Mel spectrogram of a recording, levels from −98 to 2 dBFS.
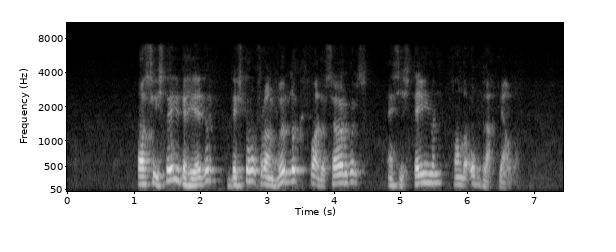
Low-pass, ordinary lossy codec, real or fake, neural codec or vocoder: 7.2 kHz; AAC, 64 kbps; fake; codec, 16 kHz, 2 kbps, FunCodec, trained on Chinese and English, 25 frames a second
